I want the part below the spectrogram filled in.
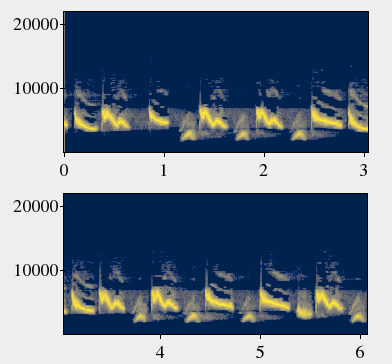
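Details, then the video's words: Skylark in song, used by bird keepers as a lure and training recording: a repeated pattern of clear, downslurred high whistles, each answered by a short lower note, about two per second. "Tiếng Chim Sơn Ca Rừng Hót Hay Nhất"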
